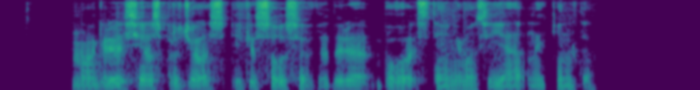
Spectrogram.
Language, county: Lithuanian, Šiauliai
